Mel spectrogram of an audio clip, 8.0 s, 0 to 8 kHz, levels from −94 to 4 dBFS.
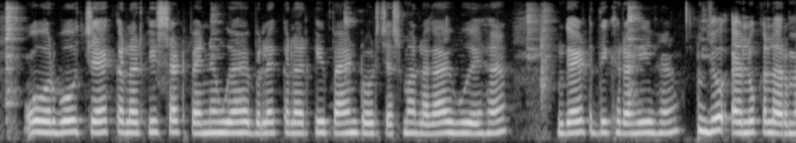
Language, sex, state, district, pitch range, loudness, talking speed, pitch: Hindi, female, Uttarakhand, Tehri Garhwal, 220-235 Hz, -17 LUFS, 205 wpm, 225 Hz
